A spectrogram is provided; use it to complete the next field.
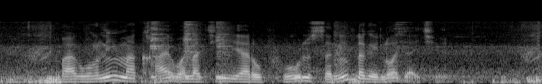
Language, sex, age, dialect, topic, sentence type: Maithili, male, 46-50, Angika, agriculture, statement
